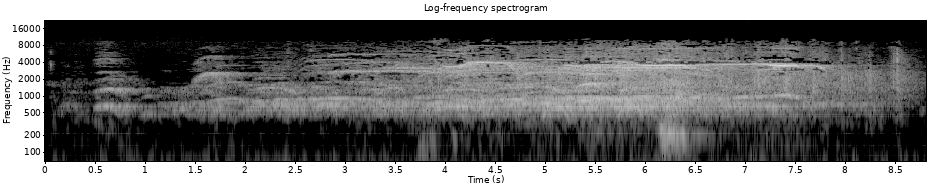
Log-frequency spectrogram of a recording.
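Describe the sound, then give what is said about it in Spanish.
A crowd shouts and cheers loudly, many voices blending into a sustained roar that swells over several seconds, with whoops and scattered applause rising and falling near the end. “Ustedes ven a José Bobadilla y cómo gritan.”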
